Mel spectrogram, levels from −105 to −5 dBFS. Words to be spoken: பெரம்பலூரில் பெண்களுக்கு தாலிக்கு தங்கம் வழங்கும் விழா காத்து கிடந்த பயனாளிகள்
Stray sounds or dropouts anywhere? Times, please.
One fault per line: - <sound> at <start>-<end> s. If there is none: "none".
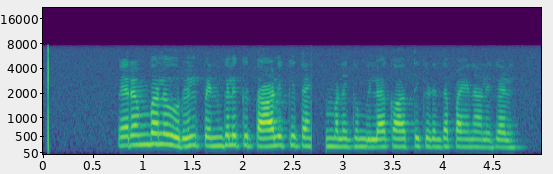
- dropout at 2.7-2.8 s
